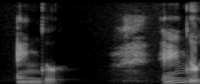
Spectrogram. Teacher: we have the nasal um sound plus the hard G the G sound together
